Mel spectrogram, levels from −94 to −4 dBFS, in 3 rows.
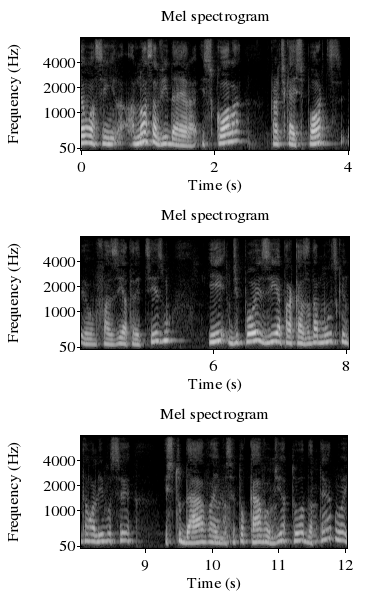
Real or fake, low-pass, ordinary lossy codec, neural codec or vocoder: real; none; none; none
